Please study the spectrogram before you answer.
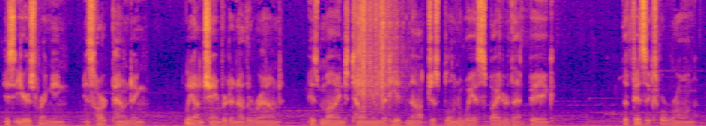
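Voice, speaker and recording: Over game-style background music, a man with a deep voice reads a horror story as dramatic scripted audiobook narration. He speaks at normal speed in a monotone.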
